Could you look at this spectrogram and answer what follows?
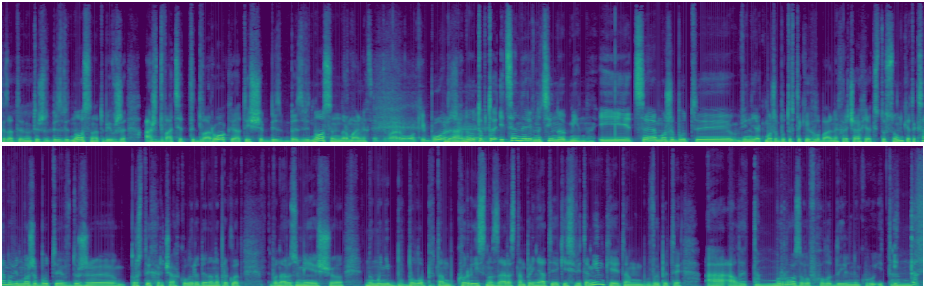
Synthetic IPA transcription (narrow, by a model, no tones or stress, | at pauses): kɐzɑt̪ɪnut̪ɪʒbɛzʲʋʲid̪nɔsenɐt̪ɔbʲiwʒɛɐʒd̪ʋɑt͡sʲːɐt̚ʲt̪ɪd̪ʋɑɾʔɔkɪɐt̪ɪʃt͡ʃɛbʲbɛzʋʲid̪nɔsɪnnːɔrmɑlʲnɪxd̪ʋaɾokɪbɔd̪ɑnut̪ɔpt̪ɔʔit̪sɛnɛɾʲiwnɔt͡sʲinːɪjɔbmʲinit̪sɛmɔʒɛbut̪ʰɪʋʲinjɐkmɔʒɛbut̪ɪwt̪ɐkɪxɦlˠɔbɑlʲnɪxret͡ʃaxjɐkst̪ɔsunkʲɪɐt̪ɑksɑmɔʋʲinmɔʒɛbut̪ɪwd̪uʒɛpɾɔst̪ɪxɾɛt͡ʃa̰xkɔlˠɪlʲʊd̪ɪnɐnɐpɾɪklˠɐd̪ | ʋɔnɑɾɔzʊmʲijɛʃt͡ʃɔnumɪnʲibʊlˠɔbt̪ɑmkɔɾɪsnɔzɑɾɐst̪ɑmpɾɪjnʲat̪ɪjɐkʲisʲʋʲit̪ɐmʲinkɪit̪amʋɪpɪt̪ɪɐɐ̰lˠɛt̪ɑmːrɔzɔʋɔwxɔlˠɔd̪ɪlʲnɪkʊ̰ʔḭt̪ɑm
